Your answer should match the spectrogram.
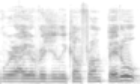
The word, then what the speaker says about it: Perú: And then, where I originally come from, Perú. It's not Perú, it's Perú. So, you have to put an accent on that last syllable, on that u of Perú.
